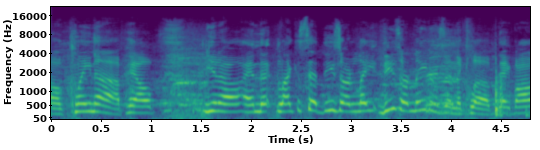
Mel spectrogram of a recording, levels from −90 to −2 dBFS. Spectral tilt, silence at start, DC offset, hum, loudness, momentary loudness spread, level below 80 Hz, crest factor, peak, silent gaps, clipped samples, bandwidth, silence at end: -4 dB/octave; 0 s; under 0.1%; none; -23 LUFS; 3 LU; -56 dBFS; 14 dB; -8 dBFS; none; under 0.1%; 15 kHz; 0 s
